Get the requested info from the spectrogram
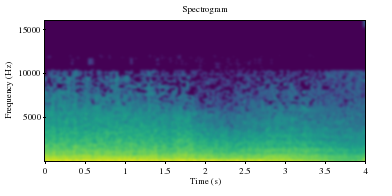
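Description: A hydrogen-oxygen rocket engine firing on a test stand: a steady, very loud, deep rumbling noise that fades away near the end.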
